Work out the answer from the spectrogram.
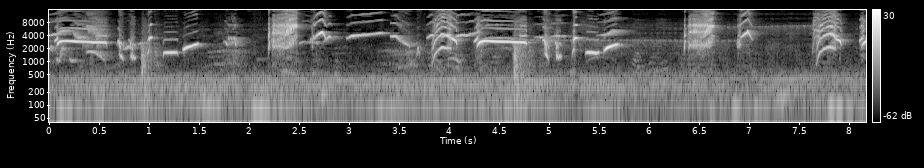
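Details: Emotional, insistent oriental magpie-robin song used to provoke other kacer birds: long pure whistles, sweeping slurs and harsh buzzy bursts, delivered in quick varied phrases with short pauses.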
